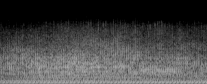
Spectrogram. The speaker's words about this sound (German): Eine kleine zweimotorige Propellermaschine hebt von der Startbahn ab.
